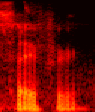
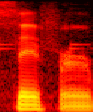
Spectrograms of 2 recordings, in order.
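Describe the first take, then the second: First: The name is said the common American way. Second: The name is said the non-American way. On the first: This is how most Americans say the name. "most Americans say Cypher" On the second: This is how the name is meant to be said. "I think it's pronounced Cypher"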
